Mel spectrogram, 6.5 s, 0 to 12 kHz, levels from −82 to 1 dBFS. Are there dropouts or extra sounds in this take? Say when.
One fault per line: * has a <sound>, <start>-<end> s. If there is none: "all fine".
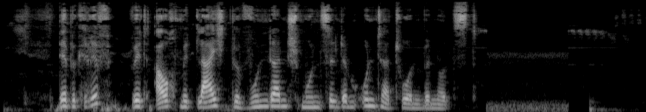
all fine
